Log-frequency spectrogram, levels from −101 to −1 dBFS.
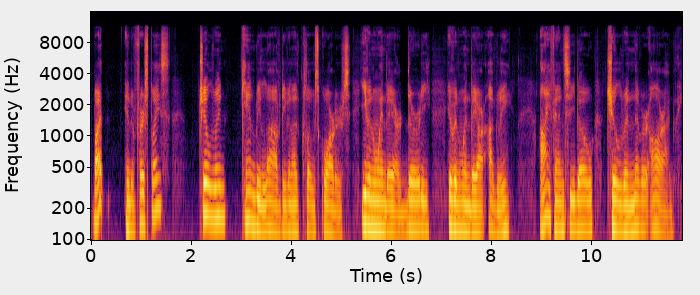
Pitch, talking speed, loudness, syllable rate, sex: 120 Hz, 150 wpm, -18 LUFS, 4.2 syllables/s, male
